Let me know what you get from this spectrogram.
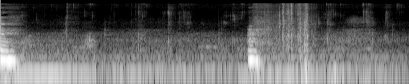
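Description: Close-up chewing of Arby's curly fries, soft mouth sounds over a low steady hum. About three seconds in comes a short hummed vocal sound, then a brief burst of rustling and a click.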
